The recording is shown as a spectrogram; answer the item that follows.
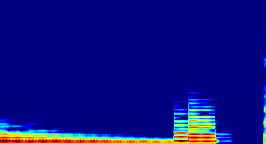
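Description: Wurlitzer electric piano from the Lounge Lizard software instrument, played dry with no effects, sounding chords. One chord is held and slowly fades, then two short chords come near the end and cut off.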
